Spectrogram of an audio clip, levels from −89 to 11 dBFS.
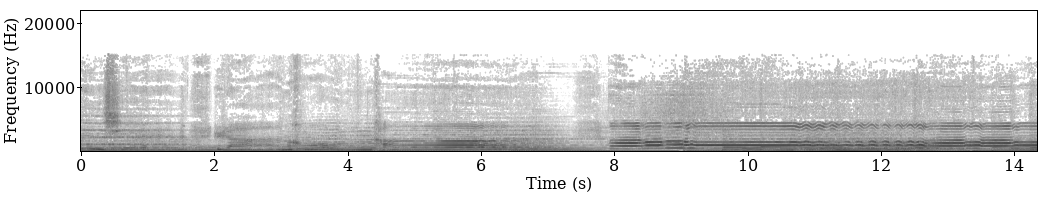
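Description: No technical faults can be heard anywhere in the recording. Nothing interrupts or disturbs the sound at any point.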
